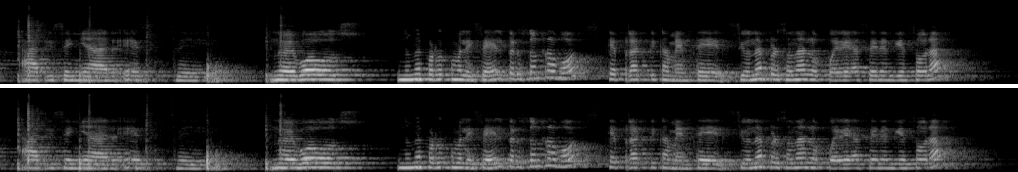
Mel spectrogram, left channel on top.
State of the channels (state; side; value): normal; both; correlation 0.63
